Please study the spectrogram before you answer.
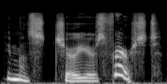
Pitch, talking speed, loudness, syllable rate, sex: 175 Hz, 180 wpm, -15 LUFS, 3.2 syllables/s, male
